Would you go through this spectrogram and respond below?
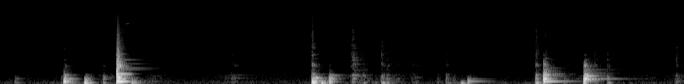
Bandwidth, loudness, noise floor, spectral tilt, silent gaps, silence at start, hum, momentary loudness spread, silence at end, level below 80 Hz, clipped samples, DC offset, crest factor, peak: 4.3 kHz; -19 LUFS; -64 dBFS; -11.5 dB/octave; none; 0.65 s; none; 26 LU; 0.75 s; -32 dBFS; under 0.1%; under 0.1%; 22 dB; 0 dBFS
